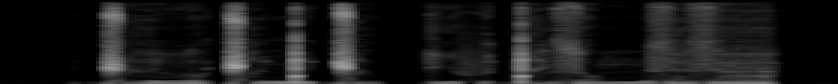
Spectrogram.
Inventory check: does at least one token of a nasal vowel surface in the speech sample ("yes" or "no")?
no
